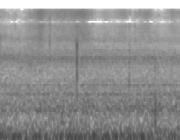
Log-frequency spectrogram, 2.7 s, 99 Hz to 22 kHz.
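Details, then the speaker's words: Used Mitsubishi Outlander automatic transmission in snow mode (4-wheel drive) while reversing on test drive: steady even low rumble, no whine, clunk or grinding; reverse operation normal. "Ya, coba dirasakan kondisi jalannya, apakah dia normal, mundur. Oke, mundur terus."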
